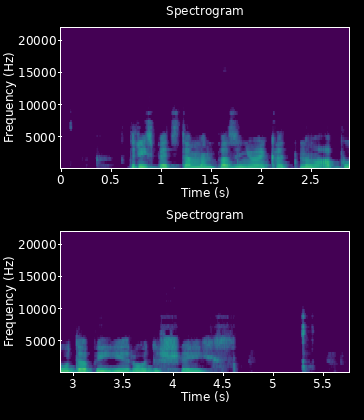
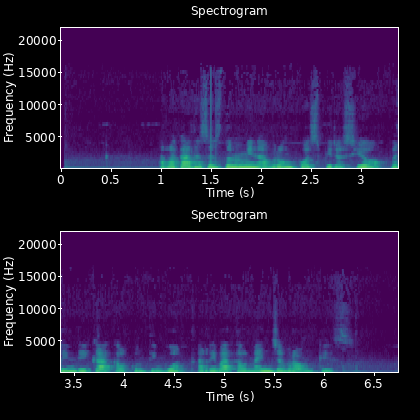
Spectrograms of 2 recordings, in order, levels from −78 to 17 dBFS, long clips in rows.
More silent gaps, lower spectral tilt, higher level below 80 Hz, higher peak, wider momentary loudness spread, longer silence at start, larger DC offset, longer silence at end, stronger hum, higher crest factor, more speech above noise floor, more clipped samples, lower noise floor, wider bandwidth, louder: neither; second, -6.5 dB/octave vs -8 dB/octave; second, -68 dBFS vs -46 dBFS; about the same, -4 dBFS vs -2 dBFS; first, 19 LU vs 11 LU; second, 0.7 s vs 1 s; neither; second, 0.45 s vs 0.65 s; neither; about the same, 18 dB vs 16 dB; first, 56 dB vs 30 dB; neither; first, -76 dBFS vs -47 dBFS; second, 9.4 kHz vs 11 kHz; second, -21 LUFS vs -17 LUFS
